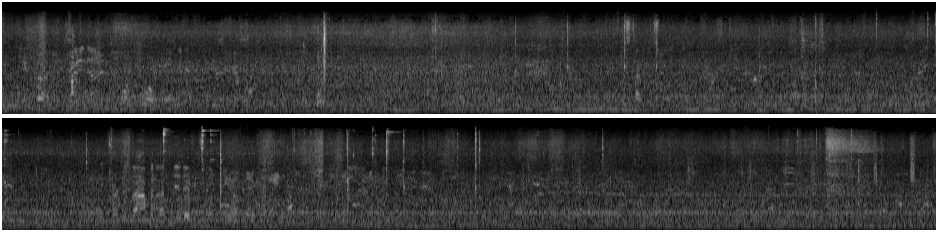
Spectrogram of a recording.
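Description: An engine idles steadily nearby.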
